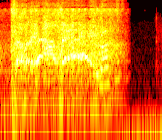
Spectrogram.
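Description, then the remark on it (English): A person screams for help at night near a van in Los Angeles County: a loud, desperate, strained, wavering cry of about two seconds that cuts off abruptly, leaving faint background noise. “But the real question who was screaming for help?”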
